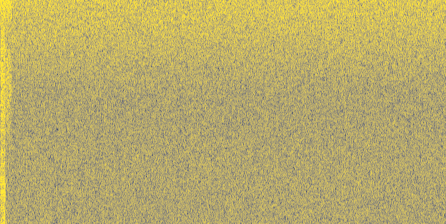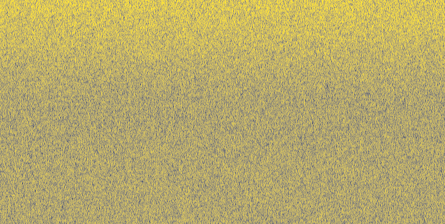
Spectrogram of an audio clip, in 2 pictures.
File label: Versant Test Typing instructions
